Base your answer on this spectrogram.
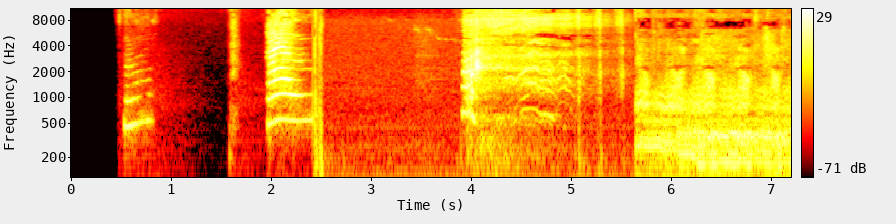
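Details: A cat makes two short meows: a quick, faint one, then a louder, wavering cry about a second and a half later. People talking and a steady background hum follow.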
